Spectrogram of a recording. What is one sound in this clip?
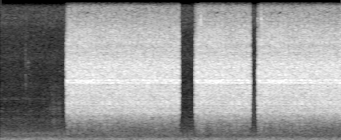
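Spray paint hisses in steady bursts.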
